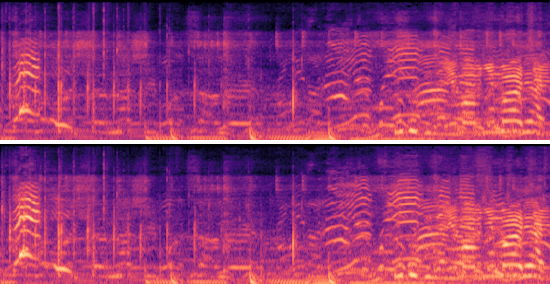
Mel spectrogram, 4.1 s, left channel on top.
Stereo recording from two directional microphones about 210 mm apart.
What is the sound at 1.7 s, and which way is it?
Music, 30° left (ahead or behind).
